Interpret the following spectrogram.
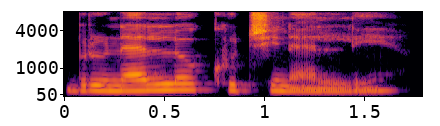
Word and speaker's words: Brunello Cucinelli: And pay attention to how it is actually pronounced, won't you? Loro Piana, Brunello Cucinelli, Hermès.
